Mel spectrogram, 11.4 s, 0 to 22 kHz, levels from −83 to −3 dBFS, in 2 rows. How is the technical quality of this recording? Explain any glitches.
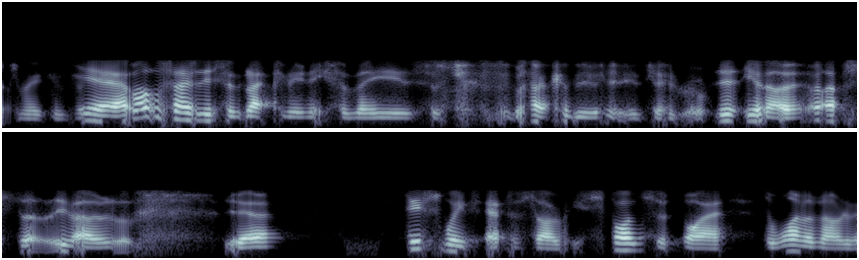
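Poor: the speech is robotic and buzzy for the whole recording, squeezed into a narrow band from about 250 Hz to 3.6 kHz. This is Codec 2 vocoder damage, and it is heavy. The decoder rebuilds the voice from sine waves using only pitch, voicing, energy and a spectral envelope, so the original waveform is lost. The result points to a very low rate of around 1.6 kbit/s.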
